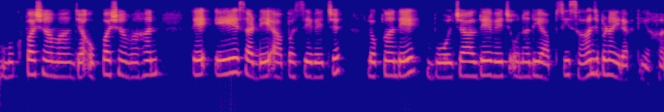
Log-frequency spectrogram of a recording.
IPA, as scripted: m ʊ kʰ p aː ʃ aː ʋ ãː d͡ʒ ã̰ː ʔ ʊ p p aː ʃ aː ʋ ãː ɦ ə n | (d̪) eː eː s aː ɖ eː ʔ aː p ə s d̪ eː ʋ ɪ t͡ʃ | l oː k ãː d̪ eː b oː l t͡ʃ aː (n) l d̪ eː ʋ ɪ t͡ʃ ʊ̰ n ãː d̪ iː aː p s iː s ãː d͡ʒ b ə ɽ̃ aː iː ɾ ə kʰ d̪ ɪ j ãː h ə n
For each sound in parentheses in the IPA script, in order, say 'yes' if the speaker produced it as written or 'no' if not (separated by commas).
no, no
